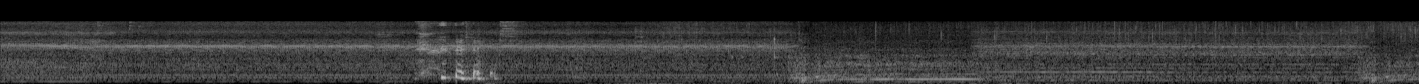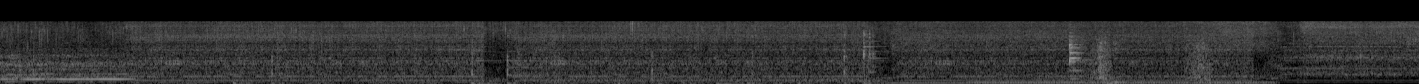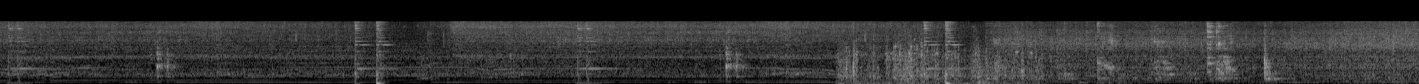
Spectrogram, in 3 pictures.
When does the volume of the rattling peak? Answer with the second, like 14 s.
37 s.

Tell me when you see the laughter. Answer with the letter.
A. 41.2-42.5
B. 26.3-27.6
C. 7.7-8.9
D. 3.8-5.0
D.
